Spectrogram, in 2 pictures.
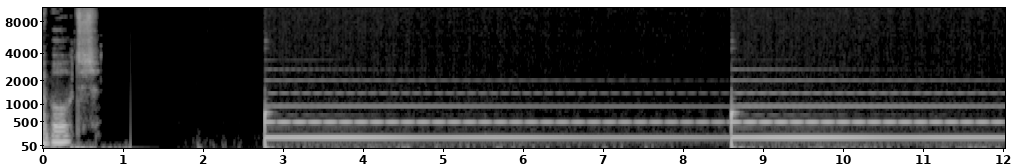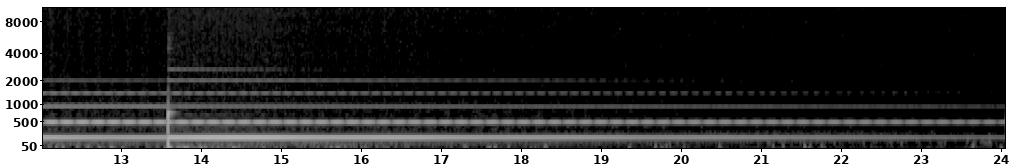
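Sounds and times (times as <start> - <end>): singing bowl ringing: 2.8 - 24.0.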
